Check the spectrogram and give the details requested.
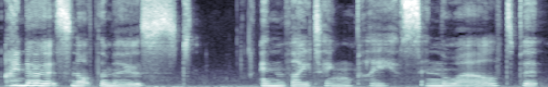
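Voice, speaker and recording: A woman playing a shy, affectionate young vampire in a soft, hesitant, intimate ASMR roleplay, often dropping to a whisper. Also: high-pitched, flat delivery, slow pace, creaky, a little hiss or hum, full character voice. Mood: fond, wistful. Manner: gentle, hesitant, rambling, often drops to a whisper.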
